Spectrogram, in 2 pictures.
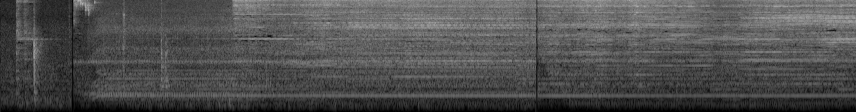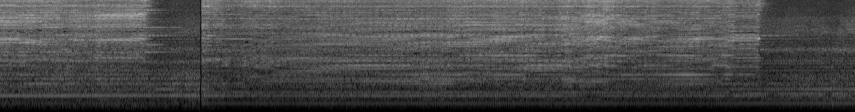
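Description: A jointer machine hums and whines steadily.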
